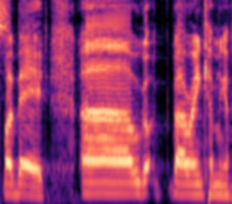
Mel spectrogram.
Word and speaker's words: Bahrain: They'll say Bahrain.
